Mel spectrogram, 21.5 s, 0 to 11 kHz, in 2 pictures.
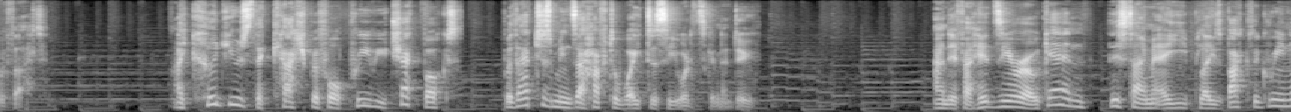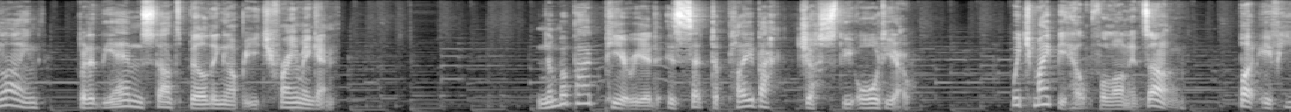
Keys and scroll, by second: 15.4 KP_Decimal.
